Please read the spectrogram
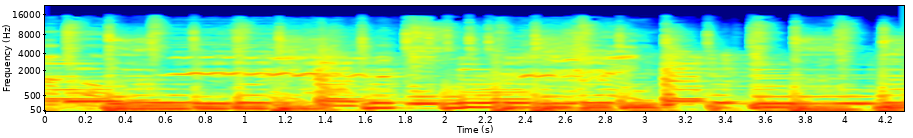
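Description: Instrumental hip-hop cover played on electric guitar, electric bass and drum kit, a steady groove with a high wavering note held for about a second near the start.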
